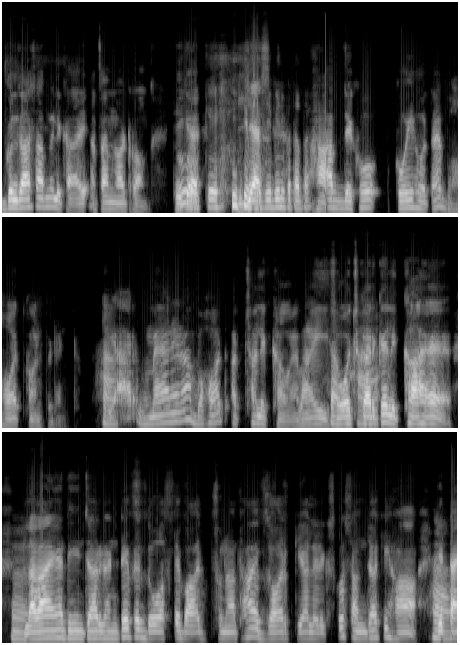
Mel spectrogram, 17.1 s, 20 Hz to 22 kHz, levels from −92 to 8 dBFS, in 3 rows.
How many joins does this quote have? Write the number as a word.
one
